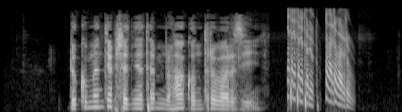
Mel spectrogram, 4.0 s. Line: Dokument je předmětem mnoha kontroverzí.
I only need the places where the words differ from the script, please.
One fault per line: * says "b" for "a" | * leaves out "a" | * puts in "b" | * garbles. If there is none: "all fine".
all fine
